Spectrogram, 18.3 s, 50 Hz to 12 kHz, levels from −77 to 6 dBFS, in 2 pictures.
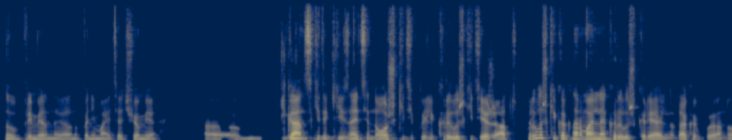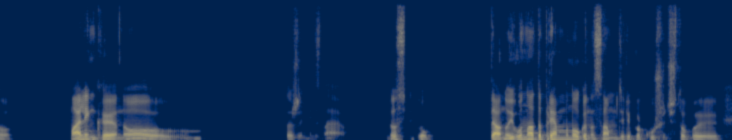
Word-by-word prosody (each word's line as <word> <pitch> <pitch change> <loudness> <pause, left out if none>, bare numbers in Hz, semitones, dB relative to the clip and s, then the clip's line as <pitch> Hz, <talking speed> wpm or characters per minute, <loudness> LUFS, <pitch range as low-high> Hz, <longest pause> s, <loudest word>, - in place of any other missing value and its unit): ну, 115 -5 -3
примерно, 95 -3 -4
наверное, 90 -1 -8
понимаете 90 -1 -7
о - - -15
чем 105 +2 -5
я, 90 -1 -7 0.6
э, - - -5 0.8
гигантские 120 -3 +6
такие 105 -2 -6
знаете 115 +4 0
ножки, 100 0 -1
типа - - -10
или 95 0 -8
крылышки 125 +7 -3
те 105 -6 +1
же. 95 -1 -1
А 95 +1 +4
тут - - -19
крылышки- 255 +3 0
как 215 -1 -1
нормальное 190 +2 +4
крылышко 155 - -1
реально, 90 -3 -1
да - - +1
как 130 -5 -9
бы 95 -4 -4
оно 90 0 -8 0.7
маленькое, 120 - +5
но 100 -7 -2 1.1
даже 95 +1 -10
не - - -33
знаю, - - -15 0.6
но - - -2
съедобное. - - -6 0.7
Да, 95 - +8
но 110 - 0
его 140 +6 +4
надо 170 0 +6
прям 155 -1 +4
много, 145 -7 +2
на 95 -2 -7
самом 95 0 0
деле, - - -7
покушать, - - -9
чтобы 85 -1 -5
100 Hz, 150 wpm, -25 LUFS, 90-135 Hz, 1.1 s, Да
